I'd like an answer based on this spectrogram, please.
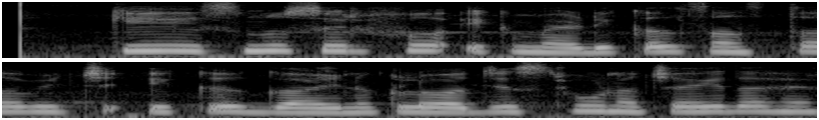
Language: Punjabi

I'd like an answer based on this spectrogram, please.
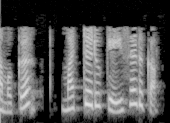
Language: Malayalam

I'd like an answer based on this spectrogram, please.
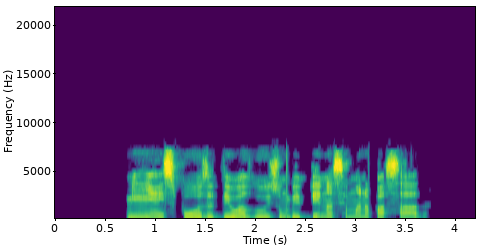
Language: Portuguese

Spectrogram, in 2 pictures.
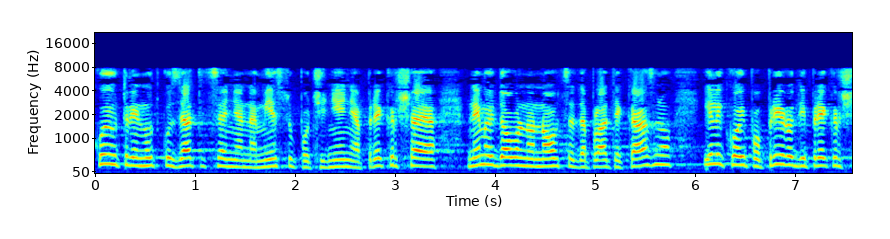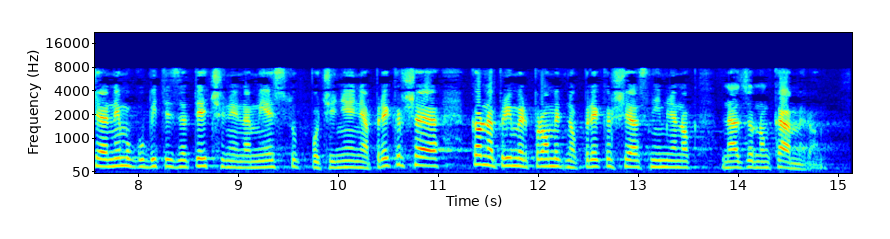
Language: Croatian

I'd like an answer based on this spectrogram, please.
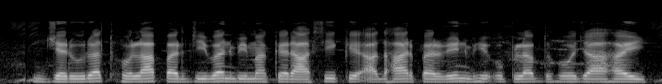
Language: Magahi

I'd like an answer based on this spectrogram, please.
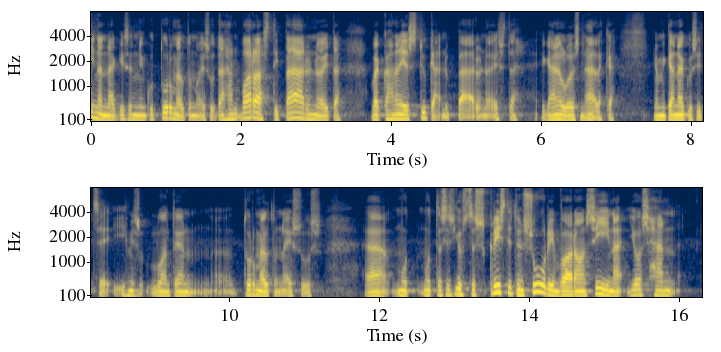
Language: Finnish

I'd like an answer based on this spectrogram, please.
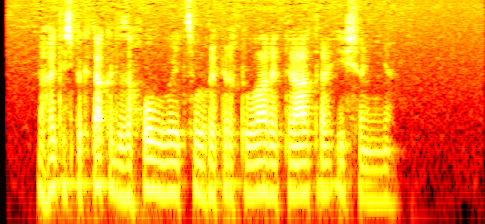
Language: Belarusian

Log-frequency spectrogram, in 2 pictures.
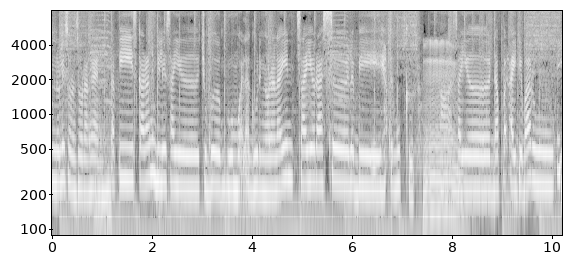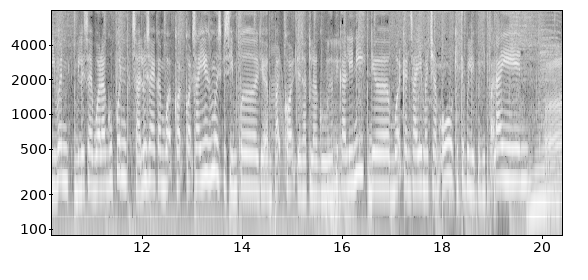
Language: Malay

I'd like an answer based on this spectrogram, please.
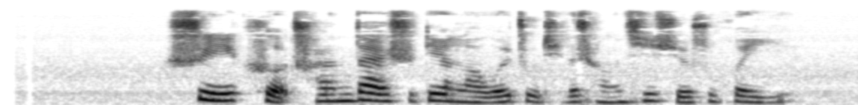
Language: Chinese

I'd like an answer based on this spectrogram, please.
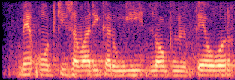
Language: Hindi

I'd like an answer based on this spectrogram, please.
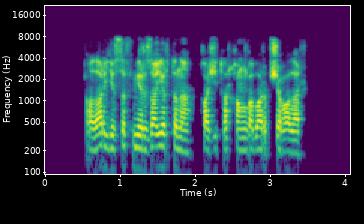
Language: Tatar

